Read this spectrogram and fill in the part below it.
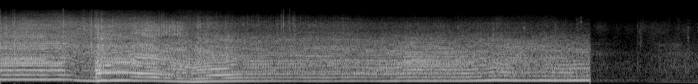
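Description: A rally car engine roars loudly, revving up and down.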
